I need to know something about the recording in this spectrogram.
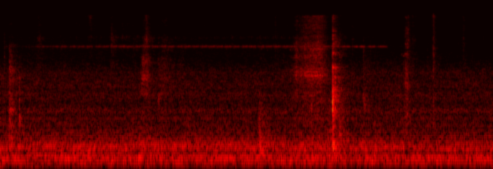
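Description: Potter's wheel running with a steady hum while a ribbon trimming tool scrapes leather-hard clay from the base of a bowl, with a few faint clicks and one sharper tick about four seconds in.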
